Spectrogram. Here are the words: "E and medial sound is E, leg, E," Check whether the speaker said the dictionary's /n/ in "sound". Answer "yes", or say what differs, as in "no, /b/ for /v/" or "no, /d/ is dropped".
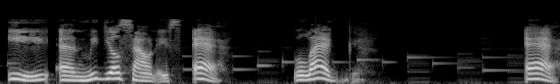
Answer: yes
